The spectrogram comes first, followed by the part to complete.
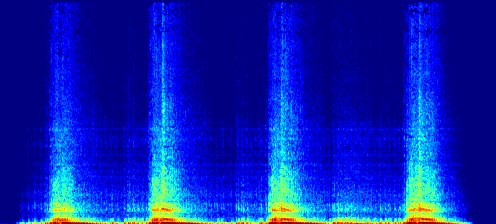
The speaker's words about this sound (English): Motorbike.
